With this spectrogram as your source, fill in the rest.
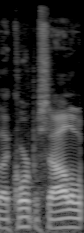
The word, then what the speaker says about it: Korpisalo: But do you think that with Korpisalo or however we pronounce his name, I have a hard time. Korpisalo, yeah, I think you got it close enough. Korpisalo, I believe, is how you say it.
